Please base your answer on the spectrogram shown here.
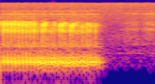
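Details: Sleeping dog snoring: one rattling, buzzy snore of about a second, made of rapid regular pulses, then quiet room hiss.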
